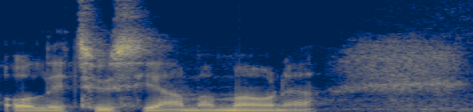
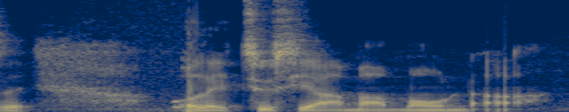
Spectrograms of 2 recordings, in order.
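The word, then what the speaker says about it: O le Tusi a Mamona: And then, the way they say it is they have like a deeper voice. It would be, the correct way they say is Ole tusia mamona. And so they it's almost like they open their mouths a little bit wider when they're pronouncing the A's and O's.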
